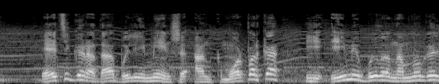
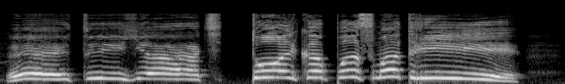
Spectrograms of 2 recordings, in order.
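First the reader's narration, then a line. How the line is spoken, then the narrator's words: Exclaiming. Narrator (Russian): Воскликнул постоянно происходящий тюльпан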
